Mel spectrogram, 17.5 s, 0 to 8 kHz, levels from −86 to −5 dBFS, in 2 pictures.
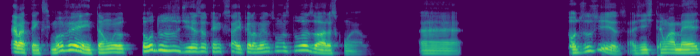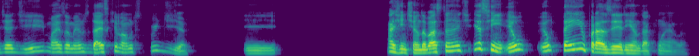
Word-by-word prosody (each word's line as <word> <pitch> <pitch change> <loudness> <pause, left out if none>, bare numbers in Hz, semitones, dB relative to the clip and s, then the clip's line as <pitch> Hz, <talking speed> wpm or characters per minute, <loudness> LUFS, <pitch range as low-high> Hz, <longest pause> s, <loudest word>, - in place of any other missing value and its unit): ela 145 -4 +6
tem 110 0 -3
que 110 - -20
se 115 - -14
mover. 210 - +4
Então 130 +5 0
eu 145 0 +3 0.2
todos 210 +1 +2
os 200 -3 -6
dias 165 0 -1
eu 170 -2 -4
tenho 160 0 -6
que 160 - -22
sair 140 -2 -3
pelo 145 -1 -1
menos 160 +3 -4
umas 185 -2 -11
2 215 +2 0
horas 110 -2 +2
com 100 -4 -16
ela, 85 0 -23 0.7
eh 100 -2 -9 1.3
Todos 125 +3 -3
os 190 +1 -5
dias. 100 -3 -4
A 105 - -12
gente 120 +2 -5
tem 125 - -9
uma 130 -1 -2
média 130 +5 +1
de 150 +7 -6
mais 155 -2 -4
ou 150 - 0
menos 150 +1 -5
10 150 0 +1
quilômetros 150 -3 -6
por 210 +2 -10
dia. 120 - -11 0.7
E 105 +1 -9 1.4
A 165 - +5
gente 130 -4 0
anda 120 +1 +5
bastante. 195 - +3
E, 280 - -2
assim, 235 - +2
eu 230 +6 +3
eu 205 +4 0
tenho 230 +5 +3
prazer 130 - +5
em 115 - +1
andar 100 -3 -2
com 95 +1 -13
ela, 85 -2 -18
145 Hz, 180 wpm, -23 LUFS, 115-185 Hz, 1.4 s, ela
